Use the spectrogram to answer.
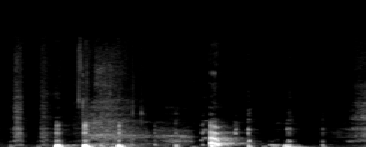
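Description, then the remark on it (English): Someone clears their throat with a series of short, rough, gravelly bursts, then a few softer grunting rasps, with no speech. “I'll clear my throat before I say this, but I was going to say the same thing as well.”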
